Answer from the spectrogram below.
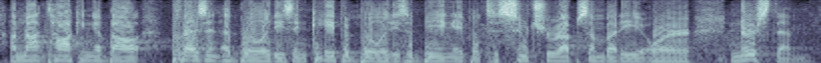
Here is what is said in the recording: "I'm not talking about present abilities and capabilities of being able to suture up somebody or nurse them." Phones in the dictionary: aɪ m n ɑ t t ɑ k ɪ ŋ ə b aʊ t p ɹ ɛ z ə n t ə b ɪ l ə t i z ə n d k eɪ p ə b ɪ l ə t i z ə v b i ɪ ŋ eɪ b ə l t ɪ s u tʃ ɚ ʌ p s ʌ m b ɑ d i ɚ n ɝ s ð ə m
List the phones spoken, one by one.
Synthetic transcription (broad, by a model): aɪ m n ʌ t t ɑ k ɪ ŋ ə b aʊ t p ɹ ɛ z ə n t ə b ɪ l ə t i z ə n k eɪ p ə b ɪ l ə t i z ə v b i ɪ ŋ eɪ b l t ɪ s u tʃ ɚ ʌ p s ʌ m b ɑ d i ɚ n ɝ s ð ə m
